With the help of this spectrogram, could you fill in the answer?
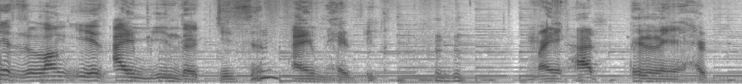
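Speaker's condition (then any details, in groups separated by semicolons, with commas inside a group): Traumatic brain injury; car accident, left leg affected, brace and walker; several years post-injury, 22-day coma, 8 months rehab, ongoing speech therapy; hard to understand, mute 8 months, poor tongue-lip coordination, relearned eating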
